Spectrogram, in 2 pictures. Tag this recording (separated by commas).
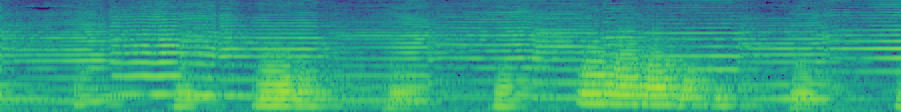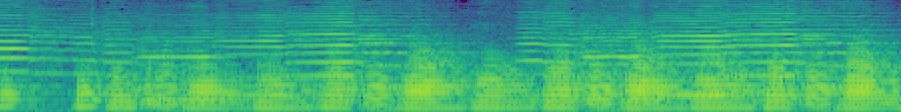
playing trombone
